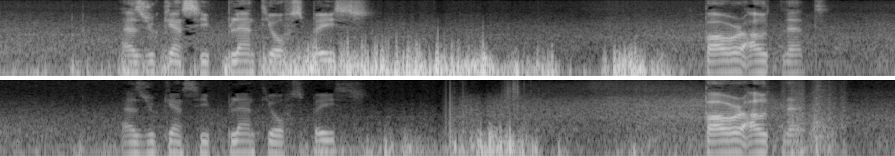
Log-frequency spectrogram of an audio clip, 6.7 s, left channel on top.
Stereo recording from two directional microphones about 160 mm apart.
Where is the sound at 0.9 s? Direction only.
15° left (ahead or behind).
